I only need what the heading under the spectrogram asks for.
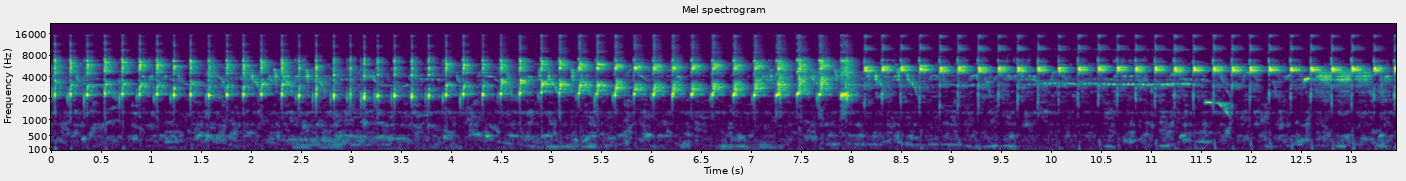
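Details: Female lovebird singing at length as a lure for other birds: dense, rasping broadband chatter for the first half, then clearer shrill chirps repeated rapidly, about two and a half per second, until the end.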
